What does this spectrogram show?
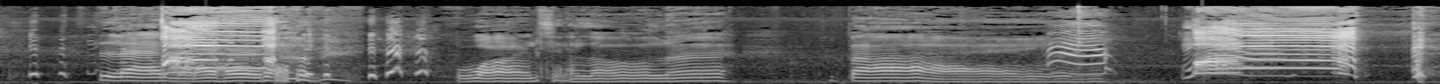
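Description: A goat gives long, wavering, nasal bleats alongside a person singing a melody.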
